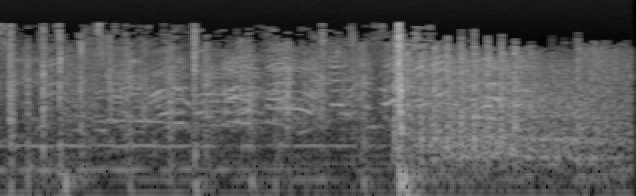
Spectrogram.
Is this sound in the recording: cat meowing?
no

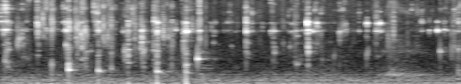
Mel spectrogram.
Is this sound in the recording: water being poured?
yes

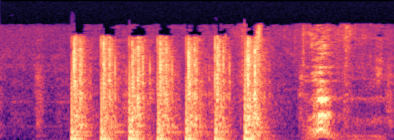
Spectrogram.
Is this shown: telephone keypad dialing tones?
no

